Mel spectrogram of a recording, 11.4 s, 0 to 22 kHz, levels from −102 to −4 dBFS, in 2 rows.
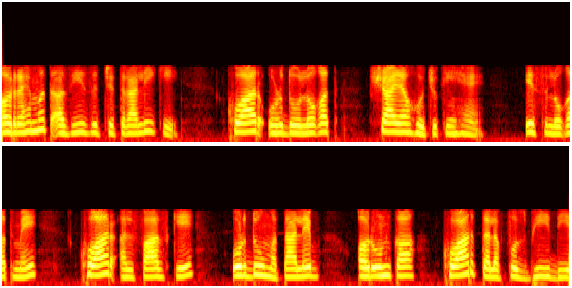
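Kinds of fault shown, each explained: No faults found in this speech; the band limit, with nothing above 3.8 kHz, comes from the normal G.711 telephone path and is not a defect.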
